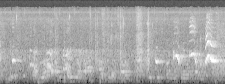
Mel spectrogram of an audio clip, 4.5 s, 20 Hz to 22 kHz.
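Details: Whippet pups, 25 days old, make thin, high whining squeaks that rise and bend in pitch, growing busier toward the end, while people talk softly in the background.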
